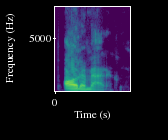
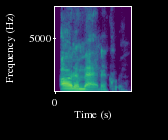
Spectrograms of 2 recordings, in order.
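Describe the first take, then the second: First: "automatically" whispered with no voice; whispered echo. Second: Said in the usual way. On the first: Acted. Repeats word then whispers it.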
